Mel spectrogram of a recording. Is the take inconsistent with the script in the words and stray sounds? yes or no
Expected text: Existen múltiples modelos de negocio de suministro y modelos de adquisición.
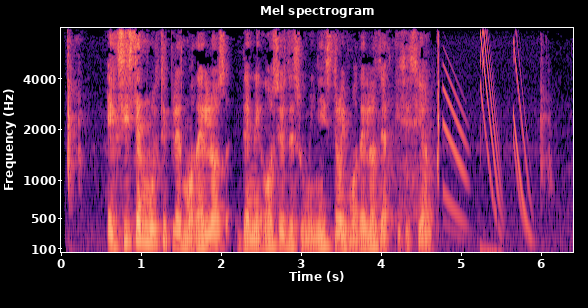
yes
